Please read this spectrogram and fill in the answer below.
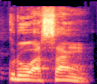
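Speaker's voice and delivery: "croissant" said as cru-a-SÁN; local mispronunciation. Retold or imitated. Speaker listing how locals say it, croissant as cruasán. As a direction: say "croissant" with a U and final NG. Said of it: "aquí hay gente que dice".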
